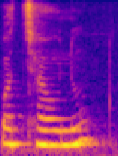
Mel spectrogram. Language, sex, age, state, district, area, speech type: Nepali, female, 30-45, West Bengal, Darjeeling, rural, read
